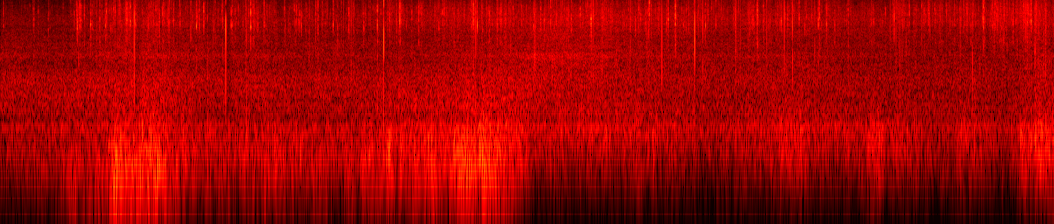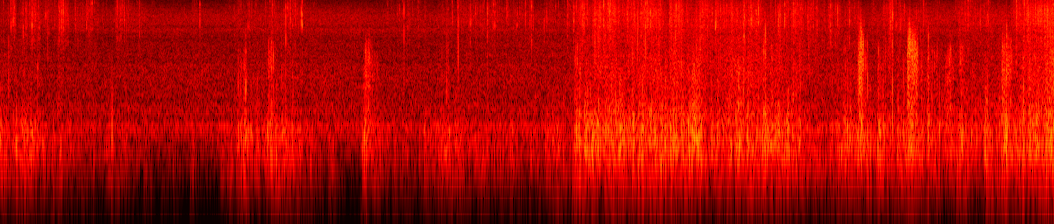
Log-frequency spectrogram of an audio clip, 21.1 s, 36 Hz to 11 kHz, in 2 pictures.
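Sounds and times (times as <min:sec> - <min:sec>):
blizzard wind on microphone: 0:00.0 - 0:21.0
low buffeting gusts: 0:00.0 - 0:21.0
light ticks: 0:00.4 - 0:11.9.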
